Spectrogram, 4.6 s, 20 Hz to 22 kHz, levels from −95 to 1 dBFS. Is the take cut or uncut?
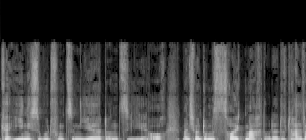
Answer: cut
